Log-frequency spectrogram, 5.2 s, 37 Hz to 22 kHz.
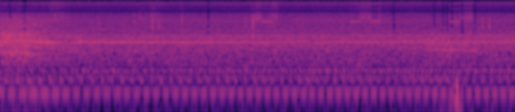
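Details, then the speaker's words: Fan switched to low on the repaired Schumacher SJ1332 jump starter's inverter, 18 watts with the scope: quiet, even hum and soft whir, no rattle or surging; normal running on low. "On low, we're drawing 18 watts. That's between the scope and the fan. Now, the blades are really turning here."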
